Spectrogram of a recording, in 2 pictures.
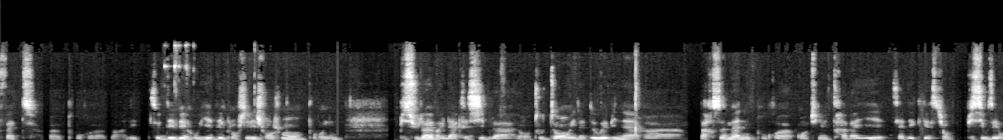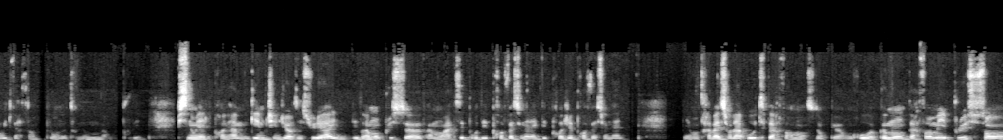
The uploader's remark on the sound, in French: Je vous invite à découvrir ou redécouvrir les interventions magnifiques enregistrées en Mars 2022, lors du Sommet Virtuel "Take It Féminité : être une femme active et émotive en 2022".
